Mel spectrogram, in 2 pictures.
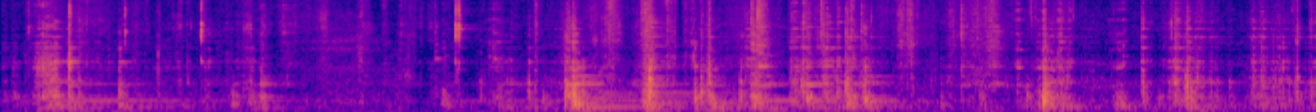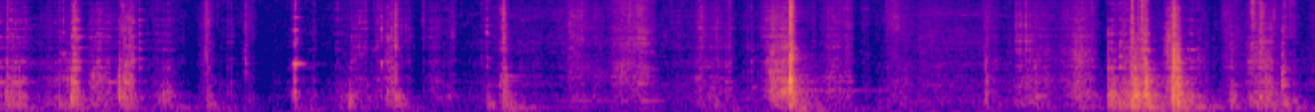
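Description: Front brake caliper assembly being fitted over the brake rotor: scattered metallic clicks, knocks and scraping as it is worked into place, with a sharp knock about ten seconds in.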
